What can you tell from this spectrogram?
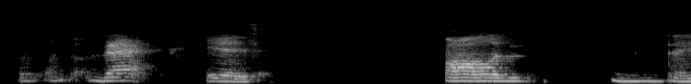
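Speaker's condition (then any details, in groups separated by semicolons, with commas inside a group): Cerebral palsy; speech impediment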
